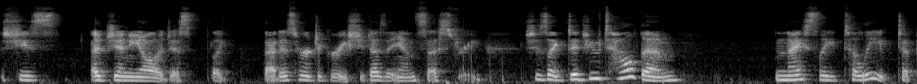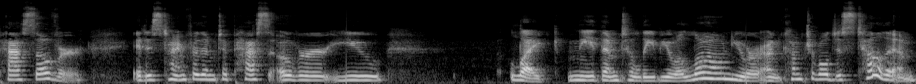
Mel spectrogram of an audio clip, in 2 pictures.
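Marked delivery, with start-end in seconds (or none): none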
